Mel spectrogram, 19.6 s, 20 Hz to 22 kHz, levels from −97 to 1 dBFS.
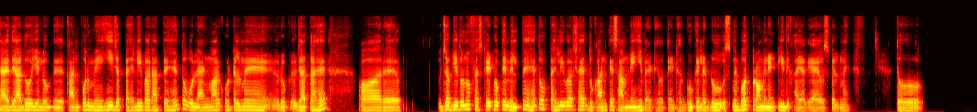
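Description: No technical faults are audible.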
